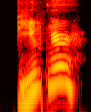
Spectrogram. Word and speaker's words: Buettner: By Dan Buettner. I think that's how you say it. – Yeah, you did good.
